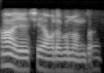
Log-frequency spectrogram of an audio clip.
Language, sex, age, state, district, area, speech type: Telugu, male, 18-30, Andhra Pradesh, Anantapur, urban, conversation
